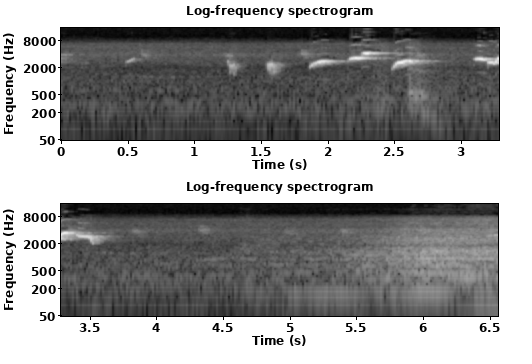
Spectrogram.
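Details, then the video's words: Black-naped oriole song in a soothing variety: a few spaced single notes build into loud, swooping whistled phrases, followed by a rising broad rushing noise at the end. "VARIASI KICAUAN BURUNG KUTILANG EMAS SYAHDU DAN COCOK BUAT PANCINGAN"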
